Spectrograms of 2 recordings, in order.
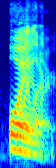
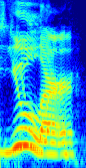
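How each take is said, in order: First: The name is said unlike its written form. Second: The name is read the way it looks written. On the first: The speaker calls it right. "So that's how that's pronounced" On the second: The speaker calls it wrong. "it looks like it's Euler"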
